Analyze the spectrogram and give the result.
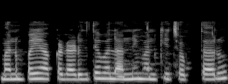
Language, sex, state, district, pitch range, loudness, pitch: Telugu, female, Karnataka, Bellary, 235-255 Hz, -19 LUFS, 245 Hz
